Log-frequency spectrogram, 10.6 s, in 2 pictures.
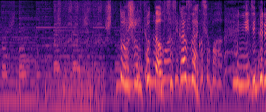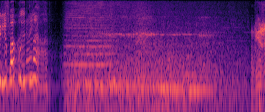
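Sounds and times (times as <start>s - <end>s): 
speech: 0.1s - 6.4s, 10.4s - 10.6s
train passing: 6.5s - 10.6s.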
